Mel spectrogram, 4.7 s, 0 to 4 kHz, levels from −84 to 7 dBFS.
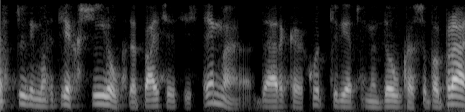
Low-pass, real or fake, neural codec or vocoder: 3.6 kHz; fake; codec, 16 kHz, 0.8 kbps, ZipCodec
